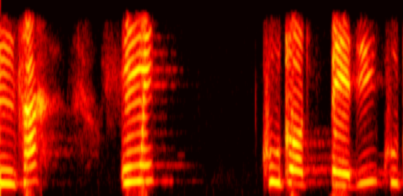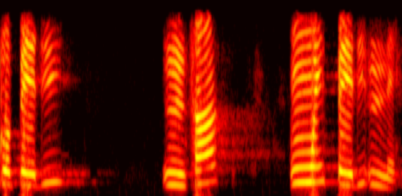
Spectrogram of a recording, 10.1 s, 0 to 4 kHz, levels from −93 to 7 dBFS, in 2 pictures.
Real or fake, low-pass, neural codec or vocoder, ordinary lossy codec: real; 3.6 kHz; none; none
